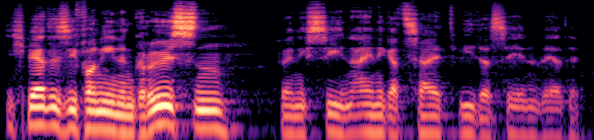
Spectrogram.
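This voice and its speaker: A man playing an old retired schoolmaster in a radio play, speaking formally, with measured, authoritative oratory. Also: deep voice, fairly even intonation, warm tone, lightly acted. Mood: solemn, mournful. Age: older. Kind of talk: radio play acting, speech to a class.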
